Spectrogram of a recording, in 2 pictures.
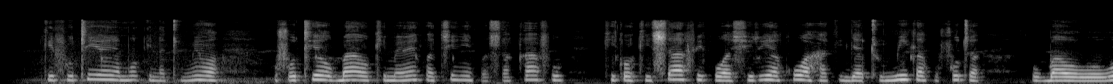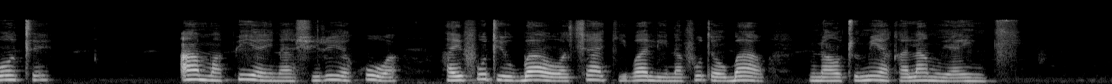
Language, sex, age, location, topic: Swahili, female, 25-35, Mombasa, education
